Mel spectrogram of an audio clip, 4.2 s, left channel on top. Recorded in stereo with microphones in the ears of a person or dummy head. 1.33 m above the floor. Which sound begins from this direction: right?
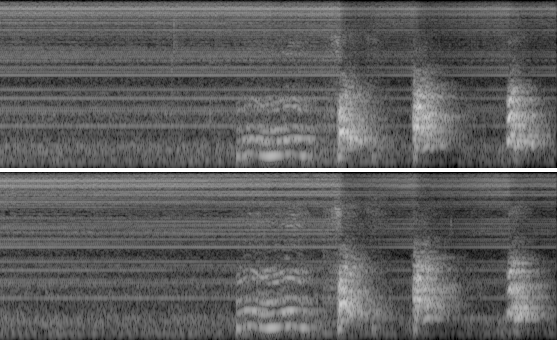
A dog barking, at 1.8 s.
